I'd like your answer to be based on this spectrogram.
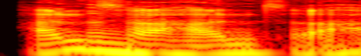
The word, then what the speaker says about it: Hunter x Hunter: Hunter x Hunter. Hunter x Hunter ausgeschrieben, aber das X wird nicht ausgesprochen.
